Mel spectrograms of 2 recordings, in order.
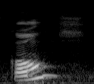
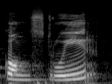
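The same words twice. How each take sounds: First: "Construir" split in two, a long pause between; syllable by syllable. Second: Said in the usual way. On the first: Shown as a demonstration. Teacher showing the two syllables, spaced out syllable by syllable. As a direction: say "Construir" as cons, pause, truir. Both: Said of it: "tiene dos sílabas".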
